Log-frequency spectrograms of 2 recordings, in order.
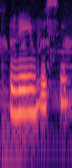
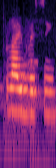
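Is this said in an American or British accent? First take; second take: British; American. First: It is said in a British English accent. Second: It is said in an American English accent. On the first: "British English में" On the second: "American English में"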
